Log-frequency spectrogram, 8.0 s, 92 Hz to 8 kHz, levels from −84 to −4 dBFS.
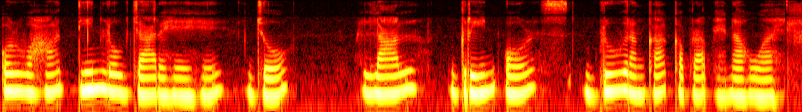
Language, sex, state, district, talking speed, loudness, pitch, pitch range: Hindi, female, Arunachal Pradesh, Lower Dibang Valley, 125 wpm, -17 LUFS, 195 Hz, 180-215 Hz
